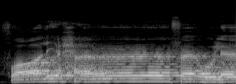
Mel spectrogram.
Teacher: തൻവീൻ ശേഷം ഫ. ഇവിടെ ഇഖ്ഫാ ഹഖീഖിയാണ്, വ്യക്തമാക്കി മണിക്കണം.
